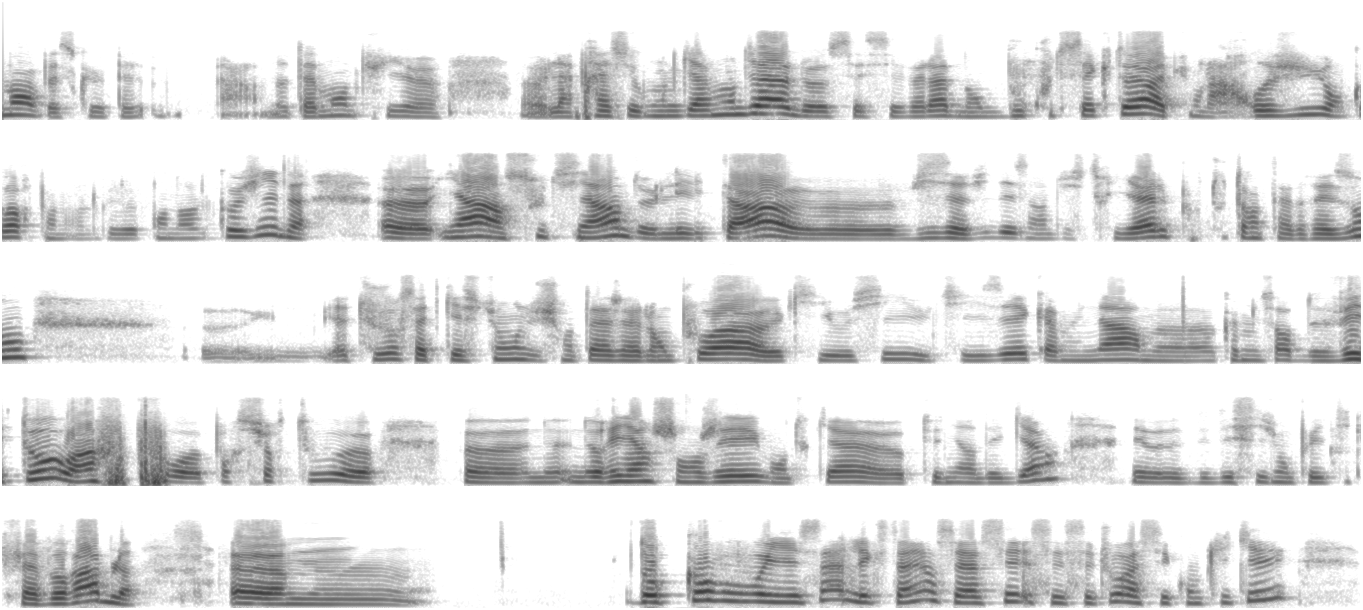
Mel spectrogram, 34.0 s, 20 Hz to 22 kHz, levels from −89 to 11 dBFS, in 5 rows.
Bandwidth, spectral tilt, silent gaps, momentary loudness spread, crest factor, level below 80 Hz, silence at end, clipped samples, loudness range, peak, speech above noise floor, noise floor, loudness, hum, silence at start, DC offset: 8 kHz; -6.5 dB/octave; none; 18 LU; 16 dB; -68 dBFS; 0.4 s; under 0.1%; 6 LU; -10 dBFS; 56 dB; -82 dBFS; -25 LUFS; none; 0 s; under 0.1%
